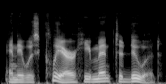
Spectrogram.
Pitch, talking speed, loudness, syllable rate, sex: 115 Hz, 325 wpm, -18 LUFS, 5.9 syllables/s, male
